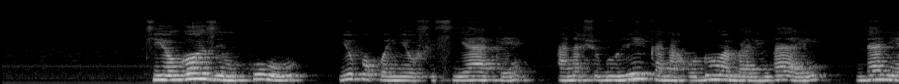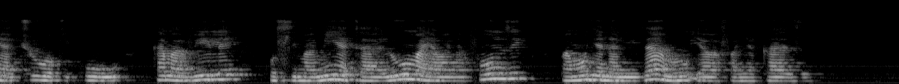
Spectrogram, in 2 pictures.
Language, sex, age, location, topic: Swahili, female, 18-24, Dar es Salaam, education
